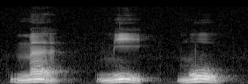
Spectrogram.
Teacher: nun bilan mim harakatli bo'lganda bu anqos g'unna deyiladi. Eng qisqa, eng noqis g'unna degani.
